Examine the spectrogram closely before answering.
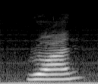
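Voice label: "ruan", Mandarin pinyin, tone 2; 撋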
